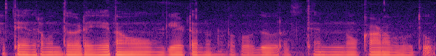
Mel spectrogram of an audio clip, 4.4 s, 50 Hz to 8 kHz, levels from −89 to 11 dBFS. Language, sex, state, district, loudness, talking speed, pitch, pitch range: Kannada, male, Karnataka, Mysore, -22 LUFS, 150 wpm, 95 Hz, 95-100 Hz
